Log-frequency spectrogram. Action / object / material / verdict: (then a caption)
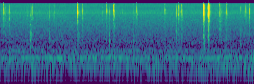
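tap / plastic laptop keyboard / plastic / none. Fingertips of both hands slowly type on the white plastic keys of a laptop keyboard, producing sparse, short, bright clicks. A steady low hum runs underneath, and two sharper taps stand out near the end.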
